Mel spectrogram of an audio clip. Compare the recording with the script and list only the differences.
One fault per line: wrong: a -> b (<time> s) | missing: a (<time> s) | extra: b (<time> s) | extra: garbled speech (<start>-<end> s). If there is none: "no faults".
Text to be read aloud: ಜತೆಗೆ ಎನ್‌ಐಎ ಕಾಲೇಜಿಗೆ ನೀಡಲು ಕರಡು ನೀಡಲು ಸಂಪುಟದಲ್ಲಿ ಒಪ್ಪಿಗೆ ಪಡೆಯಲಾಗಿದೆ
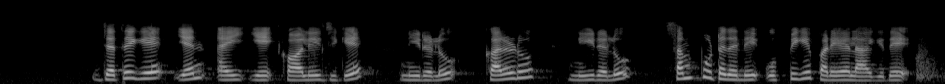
no faults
